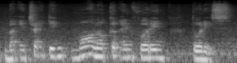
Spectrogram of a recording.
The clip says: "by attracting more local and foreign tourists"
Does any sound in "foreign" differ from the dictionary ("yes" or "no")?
no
